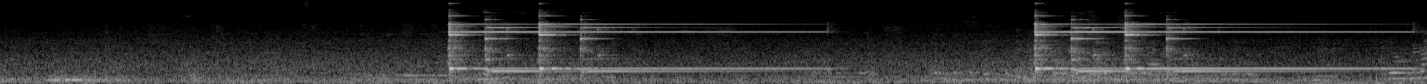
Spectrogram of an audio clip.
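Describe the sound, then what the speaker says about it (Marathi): A doorbell chimes early in the morning at home, ringing twice: a bright multi-tone chime that recurs after several seconds over a faint background. "5:30 वाजता ही काय बेल वाजवायची वेळ आहे का?"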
